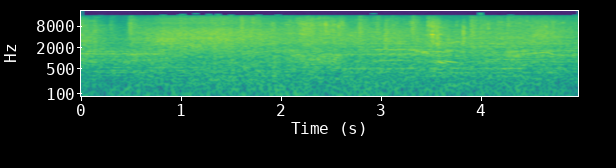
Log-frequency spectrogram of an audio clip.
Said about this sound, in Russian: Что это? Какой-то ужасный шум! Страшный ветер! Буря поднимается!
